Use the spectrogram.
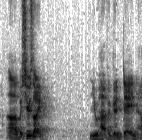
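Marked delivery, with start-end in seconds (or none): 1.8-2.9 mock solemn, dead-earnest, low voice. Retelling a clerk's parting words: imitating a very serious tone. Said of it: "she was so serious about it".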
